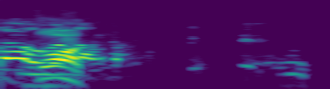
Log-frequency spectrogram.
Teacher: জিহব্বার পার্শ্ব ও পার্শ্ববর্তী মাড়ি হতে দদ উচ্চারিত হয়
